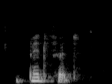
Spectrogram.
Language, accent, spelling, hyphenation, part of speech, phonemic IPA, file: English, Southern England, Bedford, Bed‧ford, proper noun / noun, /ˈbɛdfə(ɹ)d/, LL-Q1860 (eng)-Bedford.wav
- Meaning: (proper noun) A place name: A number of places in the United Kingdom: A market town, the county town of Bedfordshire, England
